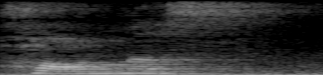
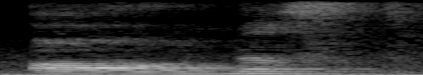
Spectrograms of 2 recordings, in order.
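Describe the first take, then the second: First: The word begins with an audible h sound. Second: The word begins with a vowel, no h sound. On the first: The speaker calls it wrong. "not honest" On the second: The speaker calls it right. "the pronunciation is honest ... There's no H sound"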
